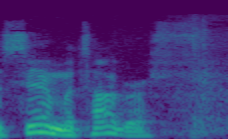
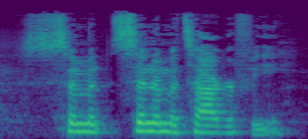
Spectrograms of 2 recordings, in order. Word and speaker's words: cinematograph: and projector called the cinematograph. Is that how I pronounce that? Cinematography. Or cinematographer? Cinematograph. Cinematograph. Cinematograph. Graph. The time of my grad. Whatever. It's not cinematography.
